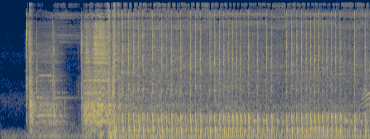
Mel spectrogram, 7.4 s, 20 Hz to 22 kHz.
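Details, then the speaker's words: John Deere 400 with Kohler K532, unrun for about a decade and with a bad governor, first start on a makeshift fuel supply at full choke: it cranks, catches and settles into a steady, even chug of three to four beats a second, no knocking and no smoke. Runs normally. "okay it runs no uh no smoke like I said a lot I got a lot of work to do this tractor"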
